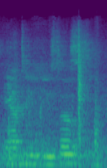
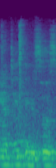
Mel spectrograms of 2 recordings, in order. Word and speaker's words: antithesis: you get an antithesis, which one of my high school teachers pronounced antithesis. That's wrong. So I put that in my Oklahoma to English dictionary. You know, it's not antithesis, it's antithesis.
